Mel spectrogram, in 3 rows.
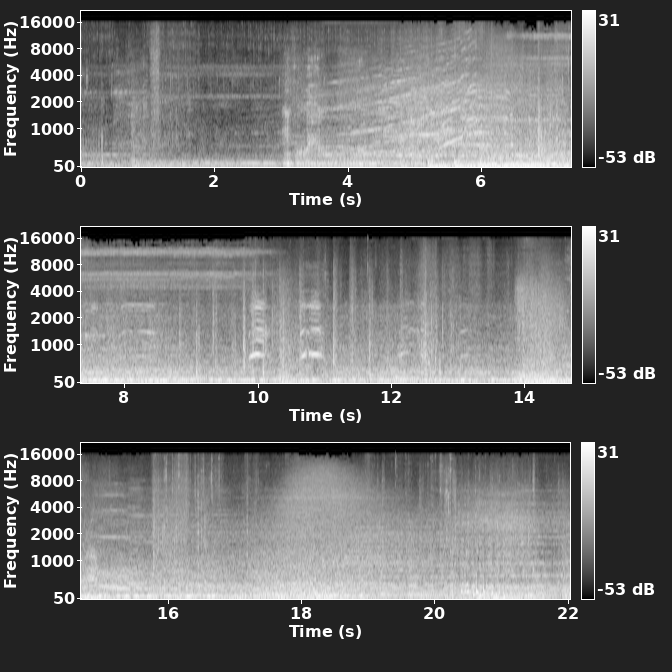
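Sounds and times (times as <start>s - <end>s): dramatic orchestral film music: 0.0s - 22.0s
deep booming hits: 13.8s - 15.0s.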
